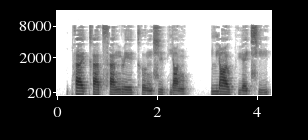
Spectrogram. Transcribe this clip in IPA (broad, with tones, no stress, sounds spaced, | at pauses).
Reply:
pʰ a˦ ɪ̯ kʰ ä˨˦ t͡sʰ a˨˦ n ɻ e˨˦ ɪ̯ kʰ ɤ˨˩ ŋ ɕ y˥˨ pʰ j ɑ˥˨ ŋ | l j ɑ˥˨ ʊ̯ pʰ ɥ ɛ˨˦ t͡ɕʰ i˨˦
